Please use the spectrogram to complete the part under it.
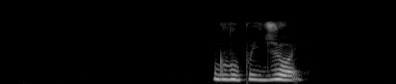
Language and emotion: Russian, angry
